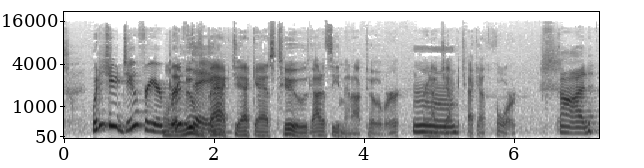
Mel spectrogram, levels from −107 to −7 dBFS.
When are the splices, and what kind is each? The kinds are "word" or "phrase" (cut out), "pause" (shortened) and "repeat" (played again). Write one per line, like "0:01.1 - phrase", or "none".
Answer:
0:03.2 - word
0:03.7 - word
0:05.2 - word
